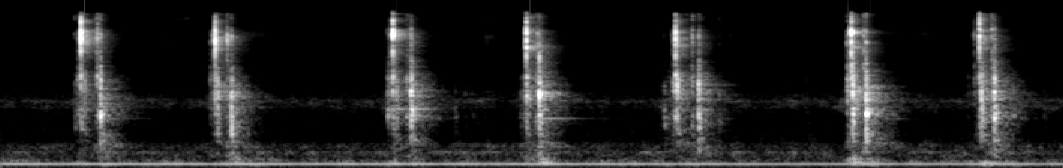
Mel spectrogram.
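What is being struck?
Plastic mechanical keyboard keys.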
